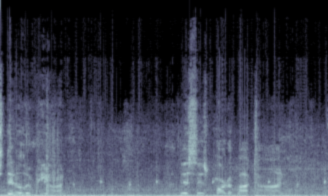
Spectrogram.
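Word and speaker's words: Dinalupihan: pronounced it wrong earlier i tend to call it dinoloopion but it's dinolupian this is part of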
